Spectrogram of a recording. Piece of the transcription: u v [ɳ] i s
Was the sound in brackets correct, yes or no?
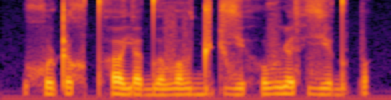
yes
